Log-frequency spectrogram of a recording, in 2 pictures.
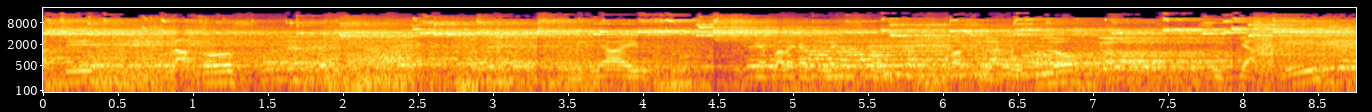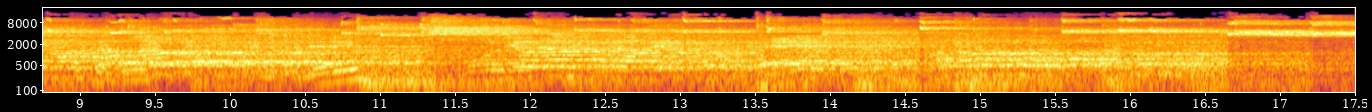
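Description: Men shout to each other in a large echoing hall.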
